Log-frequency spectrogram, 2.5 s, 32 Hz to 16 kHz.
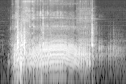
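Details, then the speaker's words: ALDI Gardenline BG-35011 hedge trimmer two-stroke, good spark and compression over 100 PSI: carb cleaner sprayed into the venturi, it catches, buzzes high about 1.5 s, then dies, confirming a carburetor fuel fault; carburetor to be replaced or rebuilt. "so it starts so that's it the problem is the carburetor so we're going to replace or rebuild the carburetor"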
